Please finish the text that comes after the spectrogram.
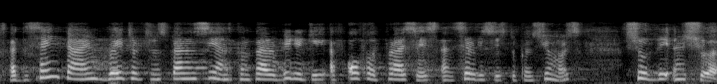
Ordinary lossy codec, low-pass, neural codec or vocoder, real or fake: none; 7.2 kHz; codec, 44.1 kHz, 2.6 kbps, SNAC; fake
